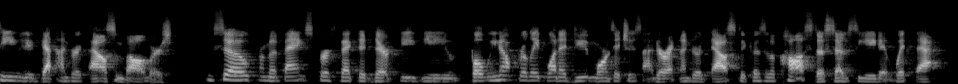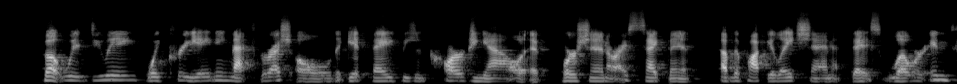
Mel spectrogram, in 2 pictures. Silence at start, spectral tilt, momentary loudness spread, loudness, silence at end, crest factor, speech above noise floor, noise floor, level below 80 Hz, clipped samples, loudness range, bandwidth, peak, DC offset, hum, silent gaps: 0 s; -2 dB/octave; 12 LU; -24 LUFS; 0.1 s; 24 dB; 62 dB; -87 dBFS; -86 dBFS; under 0.1%; 3 LU; 13.5 kHz; 0 dBFS; under 0.1%; none; 9.73-9.79 s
